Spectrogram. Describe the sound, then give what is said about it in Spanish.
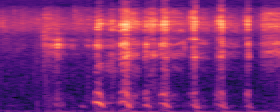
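Steady hiss of falling rain fills the background, with a run of short, rhythmic voice-like bursts rising over it. “¿Sabes cómo la viene esta lluvia al campo?”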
